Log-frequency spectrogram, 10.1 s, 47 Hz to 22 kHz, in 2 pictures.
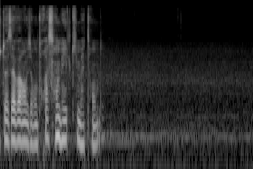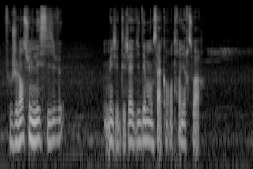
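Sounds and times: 
speech: 0:00.0 - 0:02.2, 0:05.2 - 0:06.4, 0:07.1 - 0:09.2
distant cars passing on a road: 0:00.0 - 0:09.1
car horns honking: 0:09.2 - 0:10.1.

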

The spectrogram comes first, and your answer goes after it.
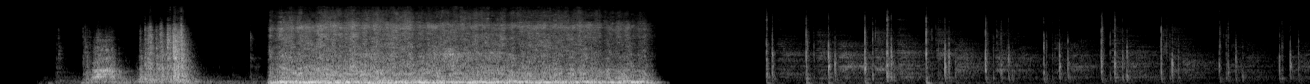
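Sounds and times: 
short creaks and scrapes: 0:02.5 - 0:06.6
heavy doors of a building grinding open: 0:02.6 - 0:06.6.

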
